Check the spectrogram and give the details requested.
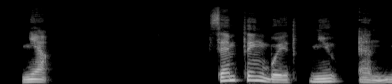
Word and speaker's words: nya: To pronounce Nya, you first make the tongue position of the ni consonant. Then the tongue moves into position for the a vowel. Nya.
